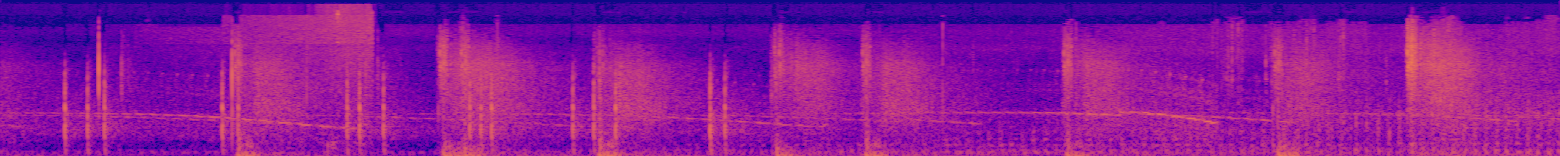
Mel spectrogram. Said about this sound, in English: I am seeing a lot of explosions off the tank itself,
